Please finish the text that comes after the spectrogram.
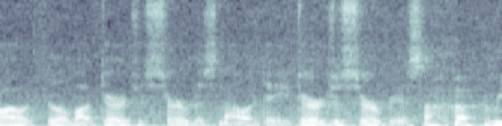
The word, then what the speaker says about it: Dirge of Cerberus: Dirge of Cerberus.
